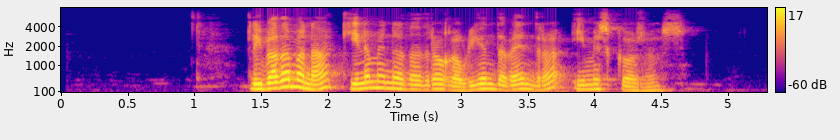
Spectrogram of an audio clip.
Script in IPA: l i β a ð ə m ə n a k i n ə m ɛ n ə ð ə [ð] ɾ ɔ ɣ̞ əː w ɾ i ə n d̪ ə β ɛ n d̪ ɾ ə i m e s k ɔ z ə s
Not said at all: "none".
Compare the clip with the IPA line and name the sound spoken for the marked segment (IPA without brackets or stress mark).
ð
